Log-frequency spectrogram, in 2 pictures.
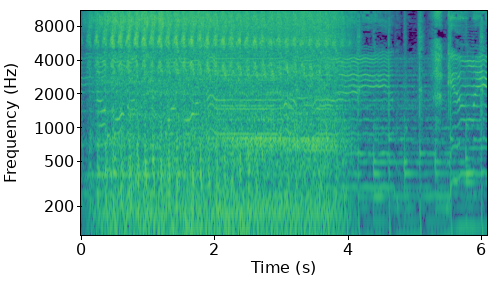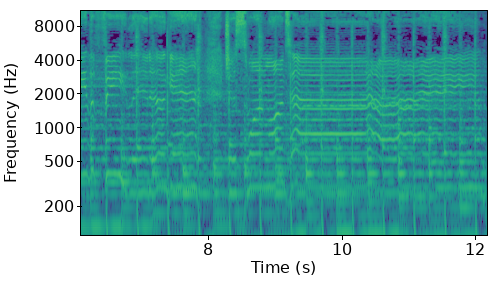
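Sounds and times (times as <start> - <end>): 
helicopter rotor chopping: 0.0 - 4.3
music: 0.0 - 12.1.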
